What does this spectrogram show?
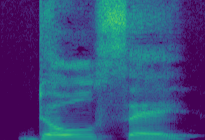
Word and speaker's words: Dolce: I'm Dolce, pronounced Dolce, like sweet softness whispered in French.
